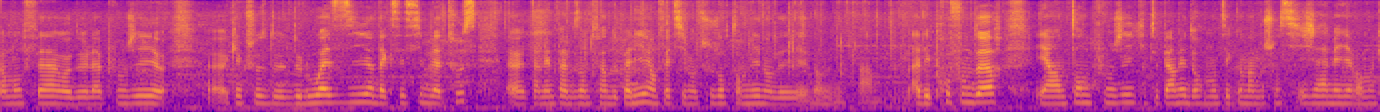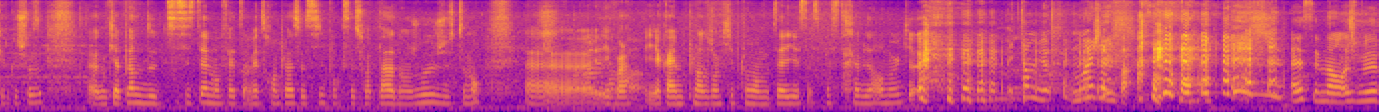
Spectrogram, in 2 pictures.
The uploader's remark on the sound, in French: Les conditions pour enregistrer cet interview n’étaient pas les meilleures (nous avons eu le droit à : la pluie, le clocher, la voiture qui fait son créneau à côté de nous, les commerçants de Roquebrunes sur Argens qui papotent…).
